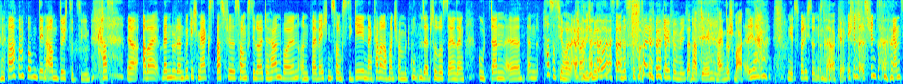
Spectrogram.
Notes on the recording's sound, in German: Eigentlich sollte es von Berlin nach Leipzig gehen, aber aufgrund von Hitze und dringenden Terminen wurde die heutige Folge ausnahmsweise nicht in der Bahn, sondern in der DB Lounge am Berliner Hauptbahnhof aufgenommen. Nicht wundern also, wenn statt Zugrattern zischende Kaffeemaschinen im Hintergrund zu hören sind.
